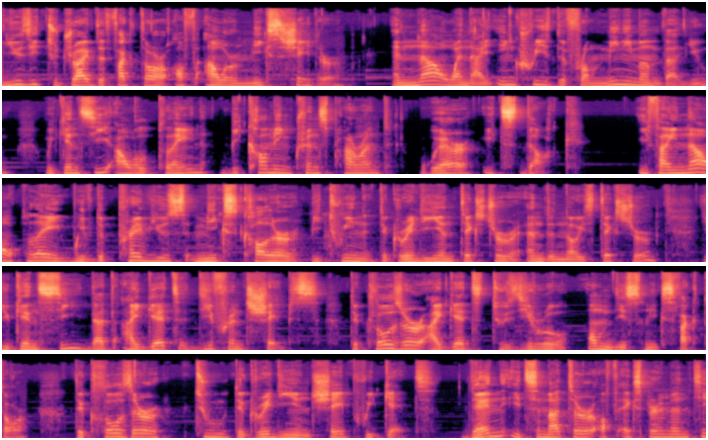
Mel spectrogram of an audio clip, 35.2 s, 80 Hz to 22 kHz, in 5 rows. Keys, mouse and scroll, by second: 0.2 click, 0.8 shift+click, 3.6 g, 6.4 click, 12.0 click, 28.8 click, 31.8-32.7 scroll up 3, 32.7 click.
